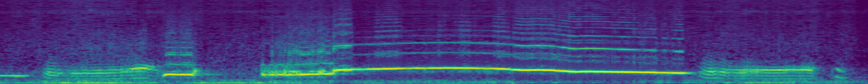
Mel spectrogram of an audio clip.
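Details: Puter pelung dove with a wolf-like voice, used to lure other doves: short throaty coos swell into a long, smooth howling note that slowly falls over about two seconds, then rolling coos again, over a low background hum.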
